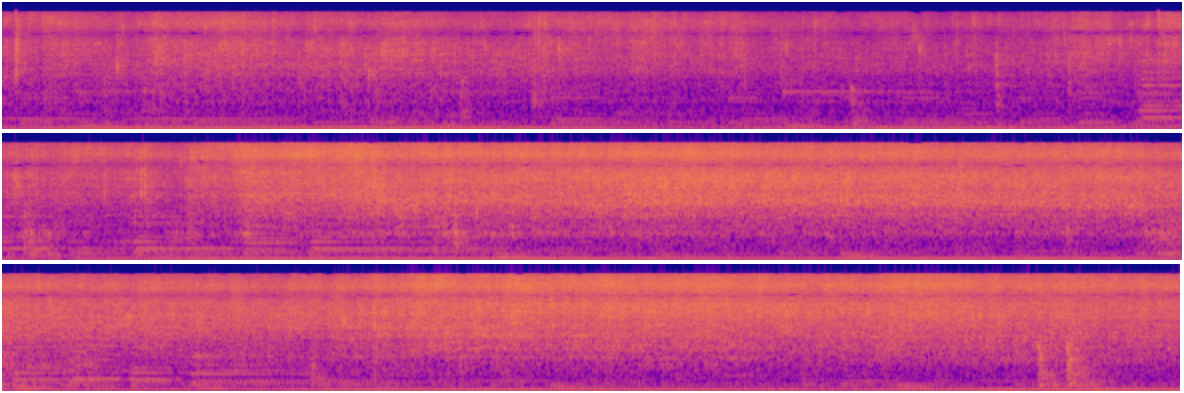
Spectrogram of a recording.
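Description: Salmon steak sizzling in browned butter in a nonstick frying pan. The sizzle grows louder and fuller about seven seconds in, once the steak has been flipped onto its uncooked side.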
